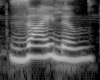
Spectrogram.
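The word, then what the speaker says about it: xylem: Nash rule number 10 pronounce x एज ज़ एट the beginning of a word for example जाइलम xylophone xenophobia there are एक्सेप्शनंस फॉर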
